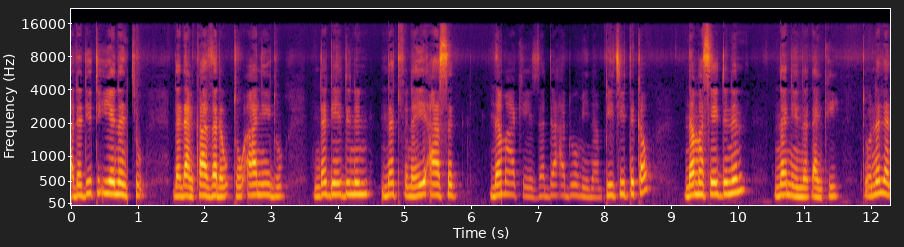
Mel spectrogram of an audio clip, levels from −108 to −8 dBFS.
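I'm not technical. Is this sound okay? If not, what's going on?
No. The speech has two sudden gain jumps. From 0.84 to 0.98 s, and again from 6.46 to 7.99 s, everything abruptly turns much quieter, background hiss included, then snaps back, likely a volume setting applied without smoothing. Unlike a fade, there's no gradual slide, and unlike a dropout, the sound never vanishes.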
